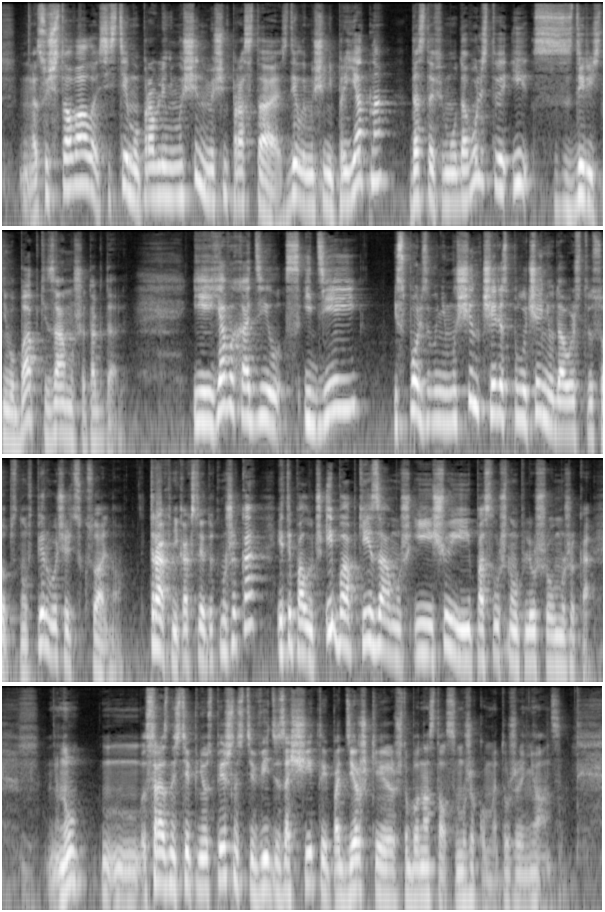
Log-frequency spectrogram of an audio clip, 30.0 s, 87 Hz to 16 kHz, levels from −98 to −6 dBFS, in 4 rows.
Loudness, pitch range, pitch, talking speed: -16 LUFS, 130-190 Hz, 160 Hz, 140 wpm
